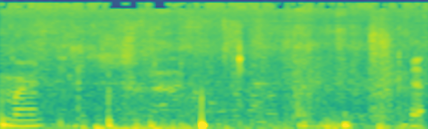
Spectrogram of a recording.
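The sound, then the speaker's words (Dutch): Footsteps crunch along outdoors as people walk off in one direction, a few uneven steps with soft scuffs between them, while a voice murmurs briefly at the start amid faint background noise. “We lopen weer even die kant op, zodat we hen het eh, werk kunnen laten doen.”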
